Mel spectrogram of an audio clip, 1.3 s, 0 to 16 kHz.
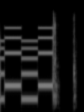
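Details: Steady two-pitch alternating electronic tone, then a sharp burst and click as a LIFEPAK CR2 fully automatic AED delivers a shock to an adult during a hands-only CPR demonstration.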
